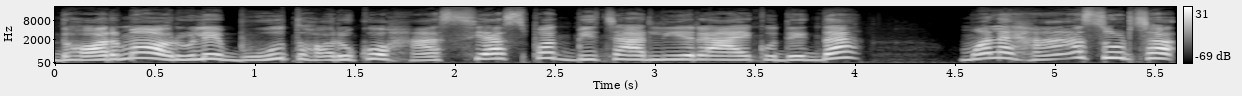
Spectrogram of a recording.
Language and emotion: Nepali, angry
